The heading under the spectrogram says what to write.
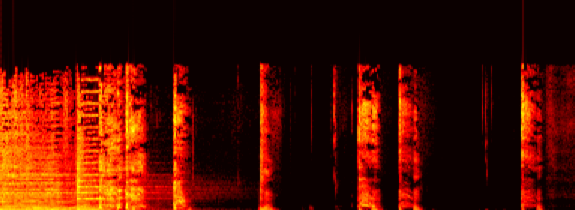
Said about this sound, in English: Sorry, I'm just doing a bit more performative coughing, just reminding you that you should take sympathy on me.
